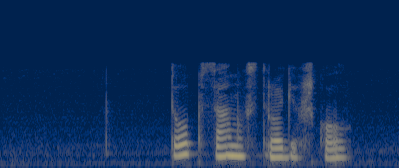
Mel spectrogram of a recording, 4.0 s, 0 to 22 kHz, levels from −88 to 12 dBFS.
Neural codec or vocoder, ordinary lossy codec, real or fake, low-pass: codec, 16 kHz in and 24 kHz out, 2.2 kbps, FireRedTTS-2 codec; none; fake; 5.4 kHz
